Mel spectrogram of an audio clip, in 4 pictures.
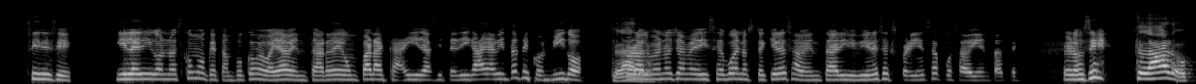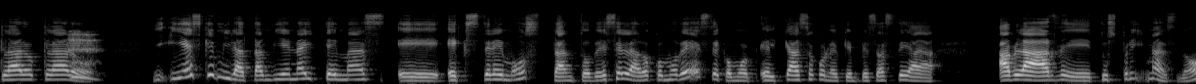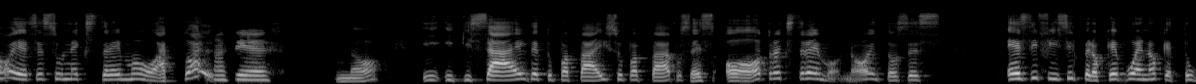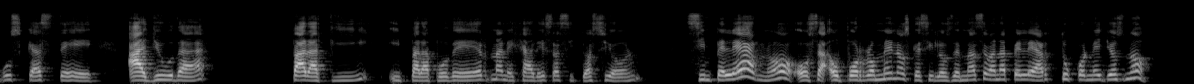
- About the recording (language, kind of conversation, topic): Spanish, podcast, ¿Cómo puedes expresar tu punto de vista sin pelear?
- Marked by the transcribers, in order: laughing while speaking: "pero sí"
